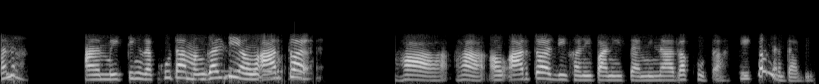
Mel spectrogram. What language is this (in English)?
Sindhi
